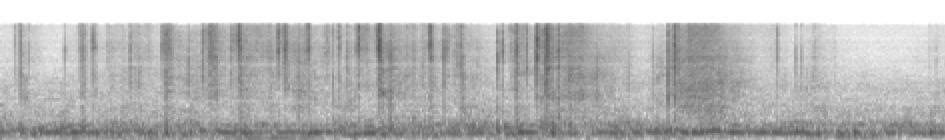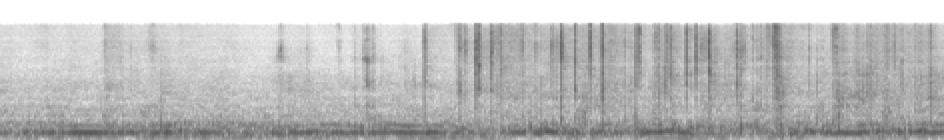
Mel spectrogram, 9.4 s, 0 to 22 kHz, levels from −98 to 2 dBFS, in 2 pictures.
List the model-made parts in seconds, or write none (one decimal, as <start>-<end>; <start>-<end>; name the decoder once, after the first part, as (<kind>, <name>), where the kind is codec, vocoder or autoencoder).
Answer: 0.0-9.4 (codec, SNAC)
